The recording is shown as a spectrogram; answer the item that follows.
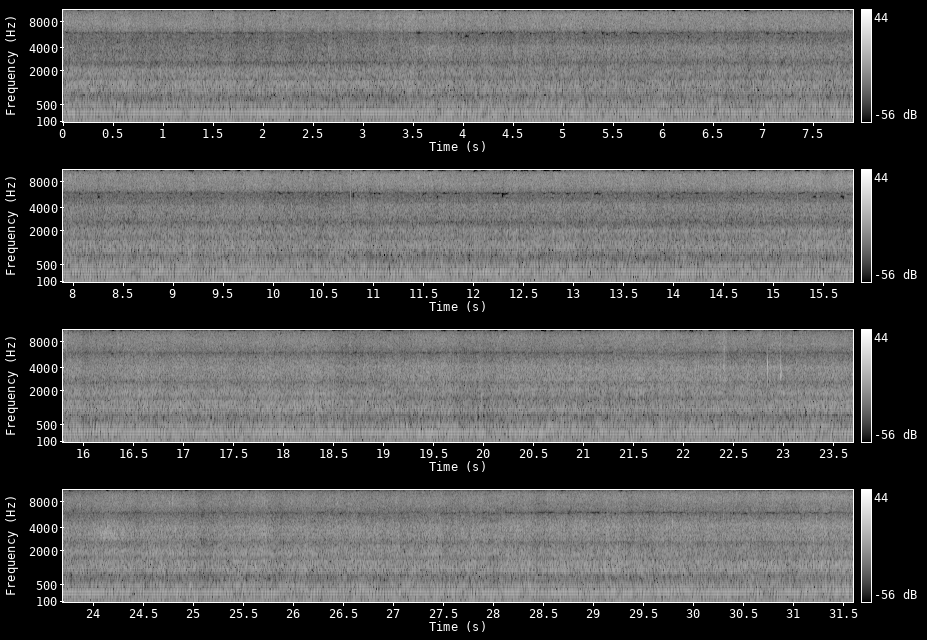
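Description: A sailboat's engine running steadily while under way, a constant drone with a steady hum.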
